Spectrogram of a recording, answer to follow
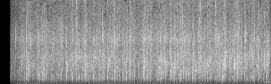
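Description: A large crowd of people clapping their hands continuously, a dense patter of many claps.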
